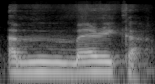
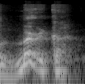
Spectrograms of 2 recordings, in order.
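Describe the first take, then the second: First: "America" with a held m. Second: "America" squashed into "Murica"; quick "Murica" for "America"; shortened America. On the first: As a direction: stretch "America" out, lingering on the m. Playing with pronunciation of America. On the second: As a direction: say "America" without its first vowel, as "Murica". Repeats it in clipped form. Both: Pretend.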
